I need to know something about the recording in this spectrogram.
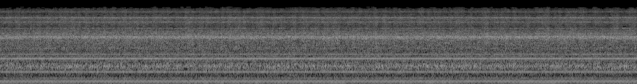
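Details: Aerosol nebulizer running, mixed with rain sound as a relaxing ASMR recording made on a Zoom H1n recorder: steady whirring hum with hissing spray, unchanging throughout.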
